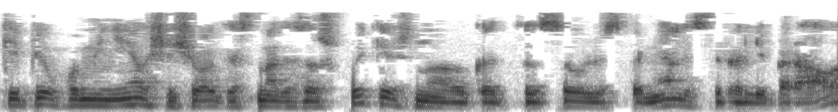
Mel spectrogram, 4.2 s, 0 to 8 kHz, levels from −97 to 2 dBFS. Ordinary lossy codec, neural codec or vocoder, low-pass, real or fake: MP3, 24 kbps; none; 7.2 kHz; real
